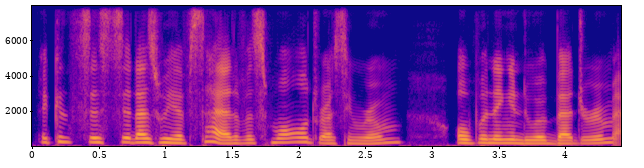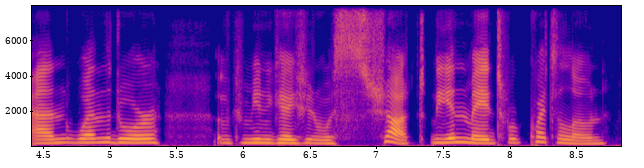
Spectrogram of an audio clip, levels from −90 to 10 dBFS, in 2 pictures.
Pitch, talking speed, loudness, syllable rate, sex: 205 Hz, 190 wpm, -18 LUFS, 5.8 syllables/s, female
